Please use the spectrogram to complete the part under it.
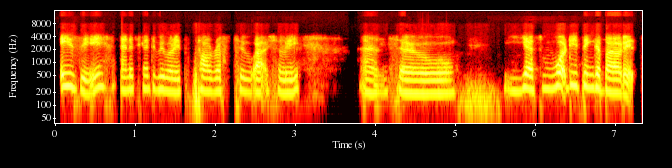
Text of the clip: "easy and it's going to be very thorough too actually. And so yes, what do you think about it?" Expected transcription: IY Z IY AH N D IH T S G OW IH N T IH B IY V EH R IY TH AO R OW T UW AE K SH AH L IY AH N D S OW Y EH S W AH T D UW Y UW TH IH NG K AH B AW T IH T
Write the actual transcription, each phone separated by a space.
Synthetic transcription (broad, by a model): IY Z IY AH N IH T S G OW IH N T IH B IY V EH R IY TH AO R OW T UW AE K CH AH L IY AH N S OW Y EH S W AH T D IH Y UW TH IH NG K AH B AW T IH T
